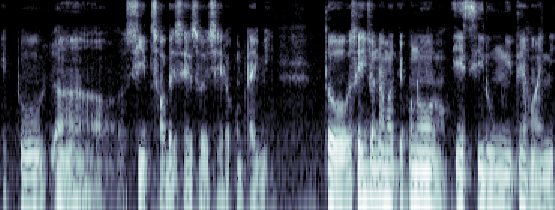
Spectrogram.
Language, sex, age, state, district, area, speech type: Bengali, male, 30-45, West Bengal, Howrah, urban, spontaneous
